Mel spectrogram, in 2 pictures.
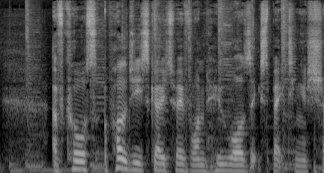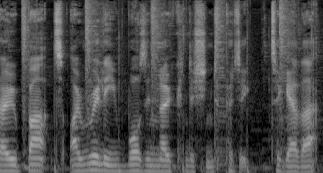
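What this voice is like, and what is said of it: Voice sounds ill. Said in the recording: “As some of you can probably tell from my voice, this big horrible flu which is going around has finally caught up with me”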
